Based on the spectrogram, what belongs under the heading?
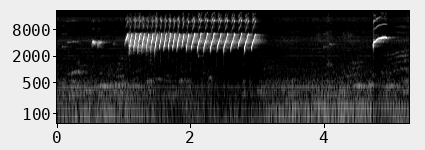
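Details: Canary song meant to coax silent canaries into singing: a rapid, even trill of high notes for about two seconds, followed by a quieter stretch and one short upward whistle near the end.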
